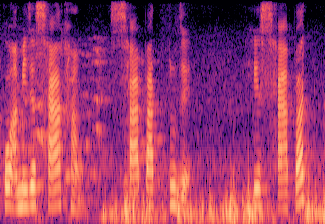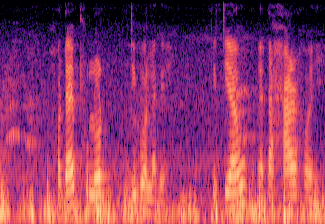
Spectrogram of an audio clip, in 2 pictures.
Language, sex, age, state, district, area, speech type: Assamese, female, 45-60, Assam, Lakhimpur, rural, spontaneous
